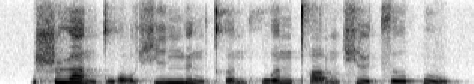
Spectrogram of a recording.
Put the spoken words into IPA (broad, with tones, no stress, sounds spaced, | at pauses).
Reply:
ʂ ɻ̩˥ a˥˩ n t̪ w ɔ̰˨˩ ɕ i˥ ŋ y˥˩ n kʰ ə̰˨˩ n x w ə˥ n t̪ʰ ɑ̰˨˩ ŋ ɕ y˥˩ t͡s ɹ̩˥ p u˥˩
